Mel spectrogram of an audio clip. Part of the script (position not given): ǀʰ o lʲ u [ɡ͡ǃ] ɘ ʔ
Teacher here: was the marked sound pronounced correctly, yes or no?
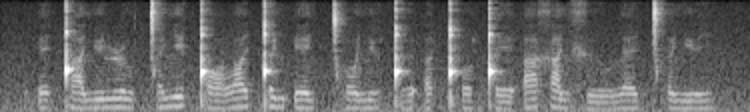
yes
